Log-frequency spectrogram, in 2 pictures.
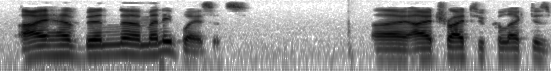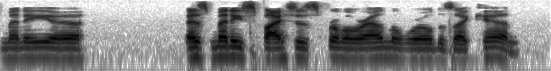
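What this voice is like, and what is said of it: Accent from Cairo. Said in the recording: “I can't place that accent. Where is it from? ... Cairo, specifically.”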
